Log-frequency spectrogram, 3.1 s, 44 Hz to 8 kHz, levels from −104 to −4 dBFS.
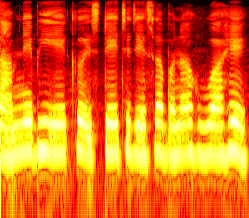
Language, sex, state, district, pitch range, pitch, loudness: Hindi, female, Bihar, Kaimur, 200-215 Hz, 210 Hz, -14 LUFS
